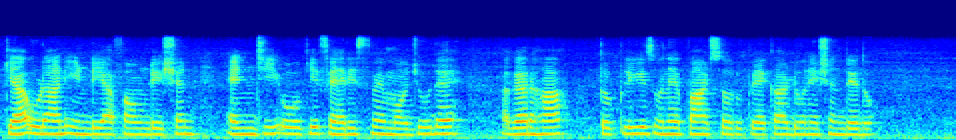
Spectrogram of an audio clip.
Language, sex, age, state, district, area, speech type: Urdu, male, 60+, Maharashtra, Nashik, urban, read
